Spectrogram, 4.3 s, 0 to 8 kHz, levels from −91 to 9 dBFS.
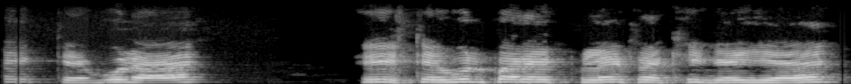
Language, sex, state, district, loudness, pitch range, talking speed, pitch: Hindi, male, Bihar, Saran, -14 LUFS, 215-235 Hz, 185 wpm, 230 Hz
